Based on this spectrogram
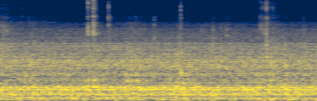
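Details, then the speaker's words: Old iMac after replacing failed internal HDD with SSD, during fresh OS install: cooling fan runs at full max with a constant airy whoosh and faint steady hum, because the drive temperature sensor normally plugged into the drive is missing. "Fan's going crazy because the temperature sensor that's normally plugged into the drive is like, I don't see a drive, so the fan's just going full max just in case."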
